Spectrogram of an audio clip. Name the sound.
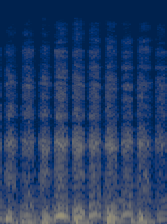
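imitated heavy panicked breathing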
